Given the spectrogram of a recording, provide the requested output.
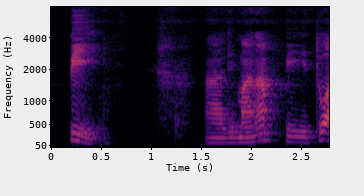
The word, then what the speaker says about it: π: Nah, ini lambang yang seperti ini. Ini dibacanya pi.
